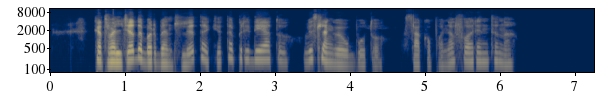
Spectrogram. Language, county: Lithuanian, Vilnius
